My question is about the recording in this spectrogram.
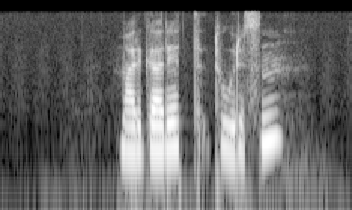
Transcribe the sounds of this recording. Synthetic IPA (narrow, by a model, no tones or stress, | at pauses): mɑɾɡɑɾɛt̪t̪ʰːuːɾsn̩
